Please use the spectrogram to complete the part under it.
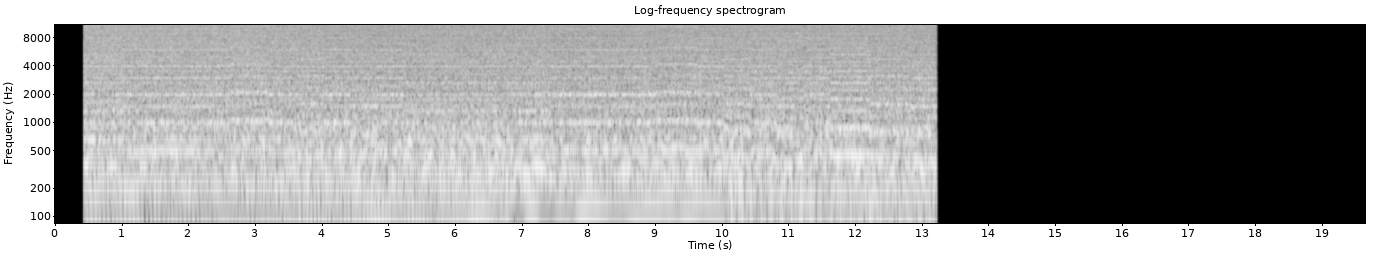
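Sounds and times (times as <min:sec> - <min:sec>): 
sub bass noise: 0:00.4 - 0:13.2.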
